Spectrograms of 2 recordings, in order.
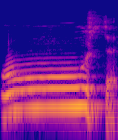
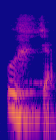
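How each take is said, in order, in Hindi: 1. स्वर को तीन मात्रा जितना खींचा जाता है। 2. स्वर को एक छोटी मात्रा जितना रोका जाता है। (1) "इतना लंबा खींच दिया ना, तीन मात्राओं का समय लग गया" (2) "एक मात्रा जिसके उच्चारण में एक मात्रा का समय लगे उसको ह्रस्व कहेंगे"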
